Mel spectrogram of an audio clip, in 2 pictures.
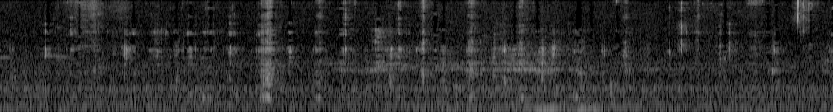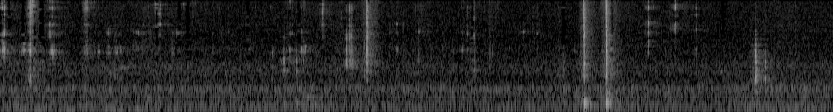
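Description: Close-miked chewing of sushi (salmon maki with cucumber), soft and low, with a few sharp clicks scattered through, two of them close together near the end.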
